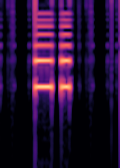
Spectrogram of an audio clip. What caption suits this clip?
Sound effects > Electronic / Design
A series of beeps that denote the letter N in Morse code. Created using computerized beeps, a short and long one, in Adobe Audition for the purposes of free use.
Language, Morse, Telegragh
